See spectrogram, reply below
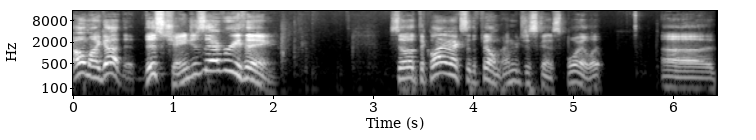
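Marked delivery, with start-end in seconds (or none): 0.0-2.1 higher, louder hammed-up gasp of awe; mock shock. Mocking Mike's overreaction, hammed-up shock. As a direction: play fake astonishment. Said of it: "It'd be like".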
